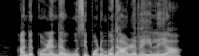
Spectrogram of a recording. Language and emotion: Tamil, surprised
